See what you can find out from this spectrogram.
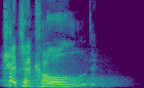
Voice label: Female Elemental Attack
